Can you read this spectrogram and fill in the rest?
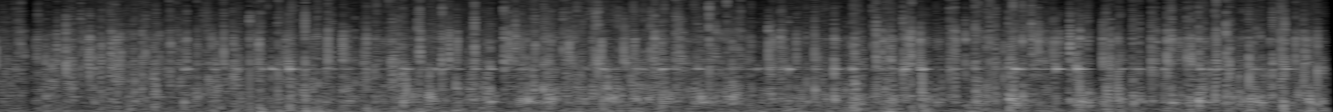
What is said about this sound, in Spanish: Lo que buscamos ahora con el shakeado es agitarlo, mezclar todos los ingredientes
